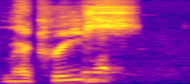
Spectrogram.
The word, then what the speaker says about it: Makris: I'm pronouncing the name right, but it says Perry Macris, M-A-K-R-I-S, Macris. – Macris. – It says G-R-G-R-G-R-G-R.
